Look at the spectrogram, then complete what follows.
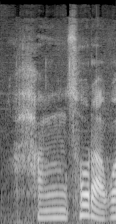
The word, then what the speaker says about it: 항소: 그러면 1심에서 박살이 났어 2심으로 다시 한다 요거를 항소라고 합니다 원한다고 항소 발음해 보세요 그래 그래 황소하는 사람이 있어서 황소가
